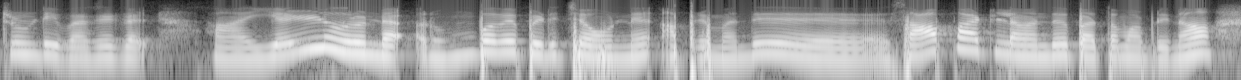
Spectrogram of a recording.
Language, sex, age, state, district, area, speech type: Tamil, female, 18-30, Tamil Nadu, Tiruvarur, rural, spontaneous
